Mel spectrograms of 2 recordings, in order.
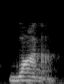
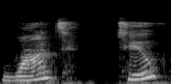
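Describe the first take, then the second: First: The words blend into one with no t sound. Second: Both words are said separately with clear t sounds. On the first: "when we say them in a sentence, especially in informal conversation or if we're speaking quickly" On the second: "If we say them one at a time"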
